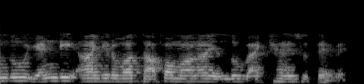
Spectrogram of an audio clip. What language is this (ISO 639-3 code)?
kan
